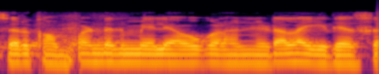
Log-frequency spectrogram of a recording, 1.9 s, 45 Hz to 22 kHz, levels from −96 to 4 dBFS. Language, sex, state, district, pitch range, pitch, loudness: Kannada, male, Karnataka, Koppal, 115-125 Hz, 120 Hz, -15 LUFS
